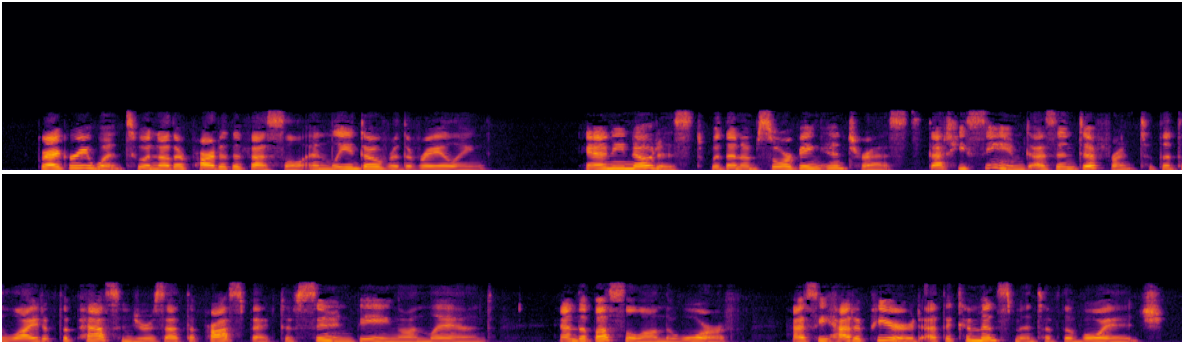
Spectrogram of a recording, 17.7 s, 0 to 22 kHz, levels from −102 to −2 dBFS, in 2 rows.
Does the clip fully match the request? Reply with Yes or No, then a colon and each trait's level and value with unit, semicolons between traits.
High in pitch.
Yes: high, 225 Hz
